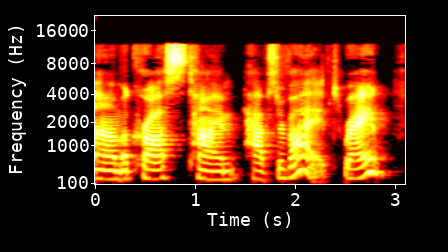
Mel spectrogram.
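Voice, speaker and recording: A woman with a slight Southern US accent against a quiet background. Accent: slight Southern drawl. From US South. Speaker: community organizer and podcaster. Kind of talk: presentation.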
